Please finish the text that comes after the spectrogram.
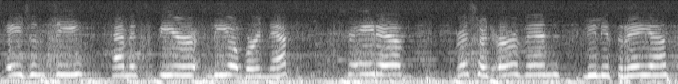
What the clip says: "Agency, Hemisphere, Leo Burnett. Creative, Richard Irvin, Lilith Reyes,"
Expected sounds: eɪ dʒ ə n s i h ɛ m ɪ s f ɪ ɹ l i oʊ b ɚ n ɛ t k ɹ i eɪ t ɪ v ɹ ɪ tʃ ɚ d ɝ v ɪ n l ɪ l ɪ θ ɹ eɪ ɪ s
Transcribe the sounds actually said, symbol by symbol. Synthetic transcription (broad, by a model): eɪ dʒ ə n s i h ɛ m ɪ s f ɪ ɹ l i oʊ b ɚ n ɛ t k ɹ i eɪ t ɪ v ɹ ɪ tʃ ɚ d ɝ v ɪ n l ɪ l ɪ t ɹ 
